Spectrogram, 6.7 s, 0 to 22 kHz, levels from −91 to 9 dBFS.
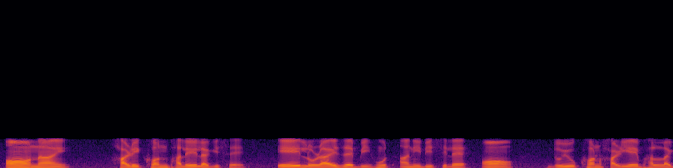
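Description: No technical faults can be heard anywhere in the speech. The G.711 telephone coding path is audible as a band limit with nothing above about 3.8 kHz, plus at most a faint quantisation noise riding about 38 dB under the voice and following its level.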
